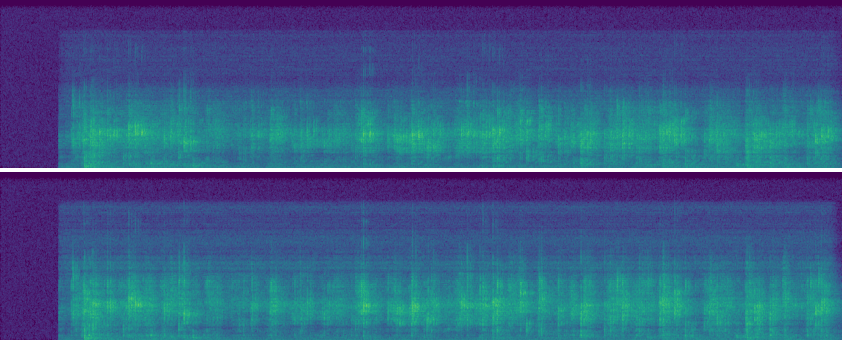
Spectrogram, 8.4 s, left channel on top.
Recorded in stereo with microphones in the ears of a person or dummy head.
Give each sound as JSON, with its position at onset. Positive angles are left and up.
{"t": 0.6, "sound": "crumpling", "side_deg": -25, "distance_m": 4.0}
